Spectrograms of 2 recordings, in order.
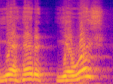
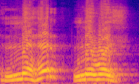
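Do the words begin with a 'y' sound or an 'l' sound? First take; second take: y sound; l sound. First: The words begin with a 'y' sound. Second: The words begin with an 'l' sound. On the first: This is the speaker's own dialect form. "Как мы говорим" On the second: This is the form used in another dialect. "они говорят"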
